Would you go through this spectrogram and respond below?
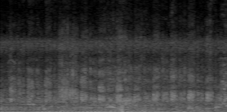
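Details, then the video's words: Street scene with a male Rottweiler, a female Rottweiler and a German Shepherd; rapid rhythmic dog panting, about three to four breaths per second, over a low steady hum of traffic. "Rottweiler male vs female vs German Shepherd fight on street"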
